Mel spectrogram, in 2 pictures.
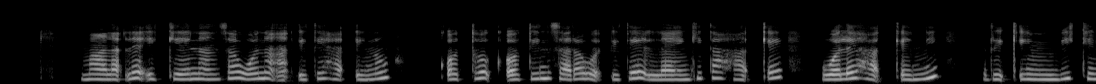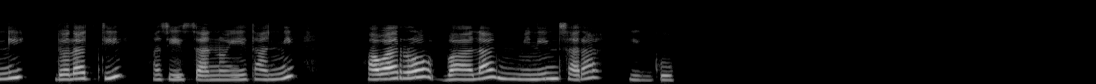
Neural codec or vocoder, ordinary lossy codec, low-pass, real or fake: vocoder, 44.1 kHz, 128 mel bands every 512 samples, BigVGAN v2; MP3, 64 kbps; 7.2 kHz; fake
